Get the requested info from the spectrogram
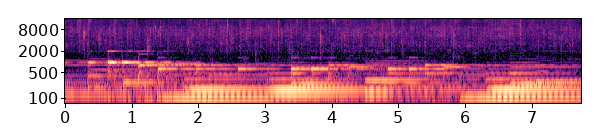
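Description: Chicken seekh kebabs sizzling and crackling in oil on a hot ridged grill pan as oil is brushed over them, with scattered small pops. Background music of held notes plays over it.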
